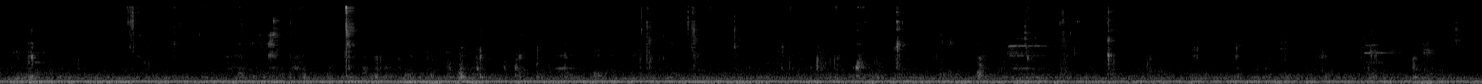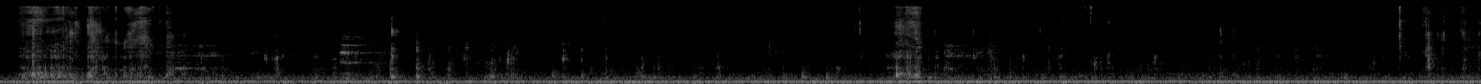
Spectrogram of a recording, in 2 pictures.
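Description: Close-up ASMR chewing and wet mouth sounds of someone eating pork curry with rice: soft pieces of pork skin being bitten and chewed, with scattered smacks and clicks. There are louder bursts of biting about halfway through, again around three quarters in and near the end, over a steady low hum.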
